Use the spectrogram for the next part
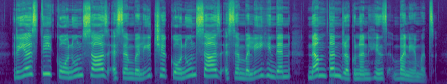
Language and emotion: Kashmiri, neutral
